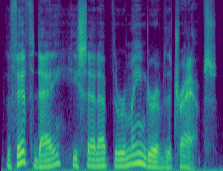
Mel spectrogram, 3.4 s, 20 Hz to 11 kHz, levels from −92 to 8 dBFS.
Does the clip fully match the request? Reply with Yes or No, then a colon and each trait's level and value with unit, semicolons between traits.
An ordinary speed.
Yes: average, 195 wpm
